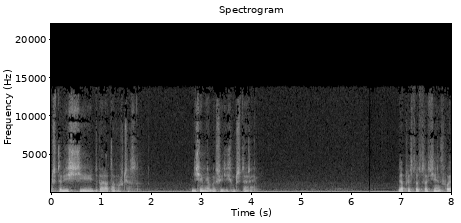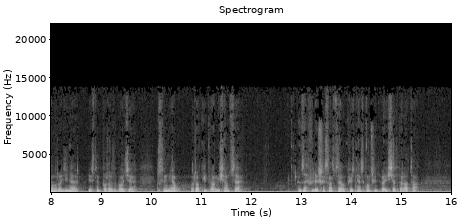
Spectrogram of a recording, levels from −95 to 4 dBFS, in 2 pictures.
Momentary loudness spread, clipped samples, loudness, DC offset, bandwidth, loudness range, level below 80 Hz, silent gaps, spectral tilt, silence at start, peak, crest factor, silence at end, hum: 18 LU; under 0.1%; -28 LUFS; under 0.1%; 13.5 kHz; 6 LU; -34 dBFS; none; -6.5 dB/octave; 0 s; -10 dBFS; 16 dB; 0 s; none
